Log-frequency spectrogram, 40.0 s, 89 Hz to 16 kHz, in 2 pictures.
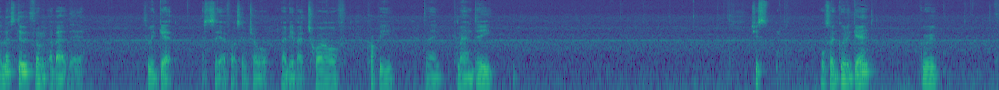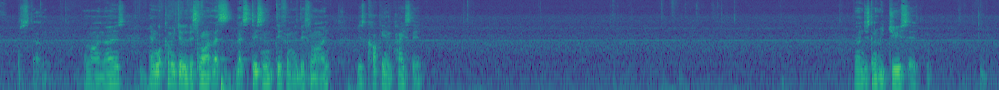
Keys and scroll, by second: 6.3-7.2 typing, 9.3 super+d, 9.9 super+d, 9.9 super+d, 10.1 super+d, 10.2 super+d, 10.5 super+d, 10.8 super+d, 11.0 super+d, 11.3 super+d, 12.1 super+d, 12.7 super+d, 18.1 super+g, 27.7 super+c, 27.9 super+f, 30.9 super+z, 32.6 super+z.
